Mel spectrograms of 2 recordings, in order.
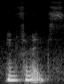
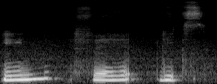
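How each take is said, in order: First: Said in the usual way. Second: "in felix" drawn out slowly, the vowel before N F lengthened; slow careful demo. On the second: Shown as a demonstration. Lecturer demonstrating the lengthened vowel to students, slow and careful. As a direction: stretch out "in felix" to show the long vowel. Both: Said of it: "before the, uh, this cluster N F".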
